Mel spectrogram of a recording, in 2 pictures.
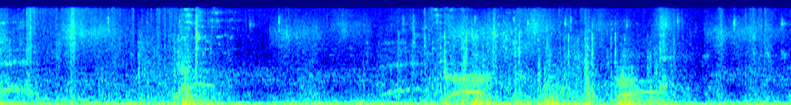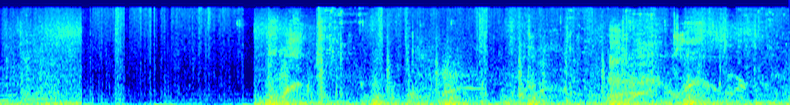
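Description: Blades slash and blasts burst in quick succession during a fight.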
